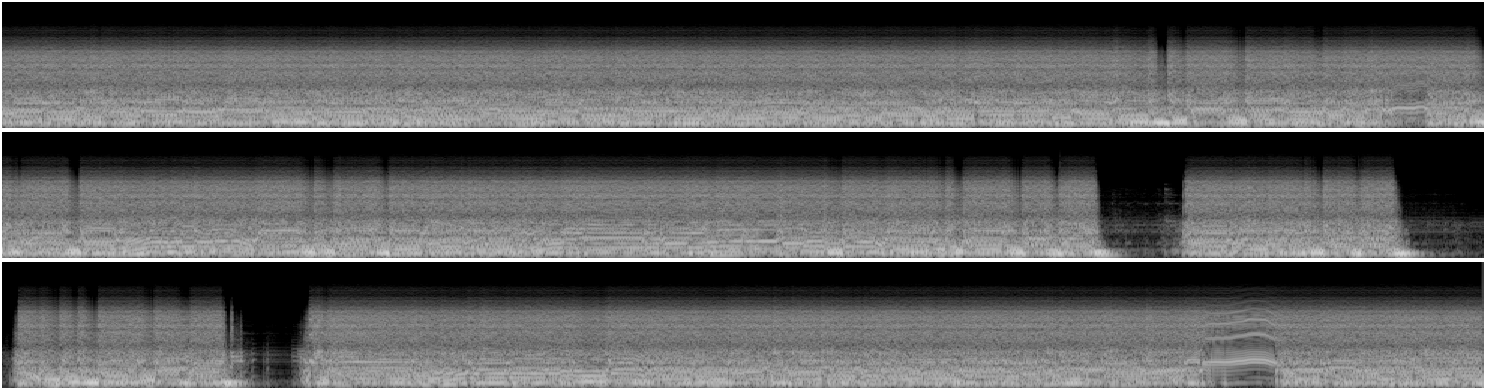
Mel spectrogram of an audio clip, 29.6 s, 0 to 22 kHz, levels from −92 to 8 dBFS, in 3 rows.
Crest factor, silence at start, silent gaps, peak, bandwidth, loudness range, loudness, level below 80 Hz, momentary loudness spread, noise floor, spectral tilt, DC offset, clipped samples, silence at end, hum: 12 dB; 0 s; none; -8 dBFS; 9.6 kHz; 1 LU; -21 LUFS; -36 dBFS; 2 LU; -48 dBFS; -6 dB/octave; under 0.1%; under 0.1%; 0 s; none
